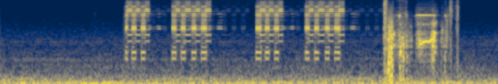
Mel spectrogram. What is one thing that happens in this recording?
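A radio beeps in quick repeated bursts.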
